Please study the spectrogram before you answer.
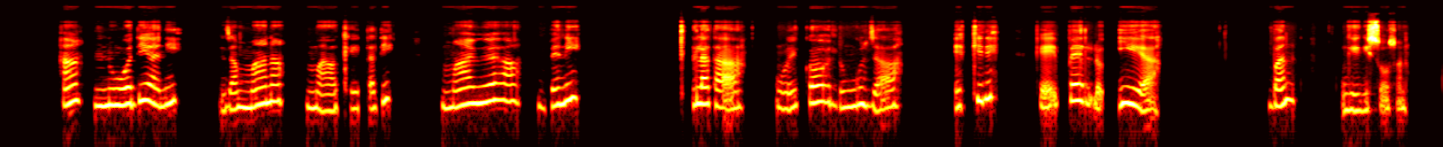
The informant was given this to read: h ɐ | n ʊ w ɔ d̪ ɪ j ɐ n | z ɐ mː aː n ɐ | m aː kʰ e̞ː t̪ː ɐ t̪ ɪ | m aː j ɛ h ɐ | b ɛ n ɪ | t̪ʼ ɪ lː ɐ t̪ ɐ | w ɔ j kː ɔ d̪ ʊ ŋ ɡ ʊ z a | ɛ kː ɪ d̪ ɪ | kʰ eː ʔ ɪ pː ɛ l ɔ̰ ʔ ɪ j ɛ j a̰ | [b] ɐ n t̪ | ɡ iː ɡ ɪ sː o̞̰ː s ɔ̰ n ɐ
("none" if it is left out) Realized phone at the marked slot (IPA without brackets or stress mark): b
